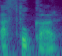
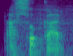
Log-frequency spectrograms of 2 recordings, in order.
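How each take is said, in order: First: It is said as in most of Spain. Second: It is said without the pronunciation of Spain.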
